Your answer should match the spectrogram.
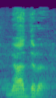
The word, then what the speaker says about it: Nadurra: is a favorite of mine it's called nadareh pronounced in scholarships nadira nadiya is a Scottish word which means natural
